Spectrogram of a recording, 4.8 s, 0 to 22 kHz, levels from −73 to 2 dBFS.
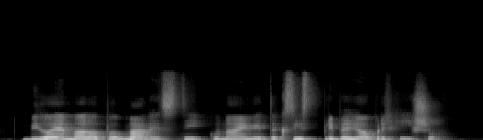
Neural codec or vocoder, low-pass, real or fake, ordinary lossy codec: codec, 24 kHz, 0.9 kbps, WavTokenizer, large speech release; 10.8 kHz; fake; none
